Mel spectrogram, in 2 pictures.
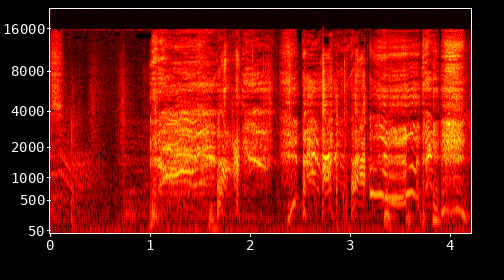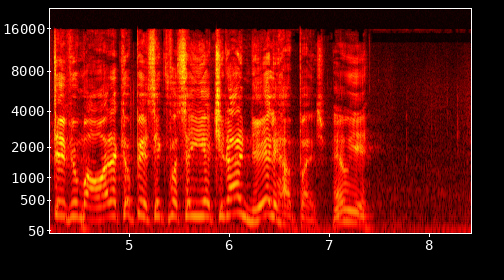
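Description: A second man laughs and talks with animation, close by.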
